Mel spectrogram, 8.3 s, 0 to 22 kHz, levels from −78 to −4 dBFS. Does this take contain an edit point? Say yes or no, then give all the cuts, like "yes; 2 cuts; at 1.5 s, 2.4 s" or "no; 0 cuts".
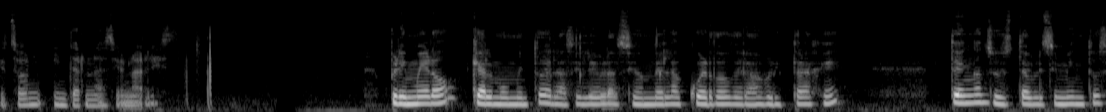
yes; 1 cut; at 2.7 s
